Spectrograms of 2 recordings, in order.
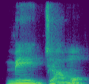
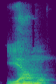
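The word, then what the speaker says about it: me llamo: see it here okay in reply you will say jammu or you can say yamu which means my name is okay first you have to say then you have to put your name for example vikram okay or i can say okay there is a difference of pronunciation right both are acceptable now coming on next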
